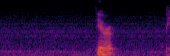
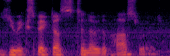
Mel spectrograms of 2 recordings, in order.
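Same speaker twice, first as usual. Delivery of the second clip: normal talking voice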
